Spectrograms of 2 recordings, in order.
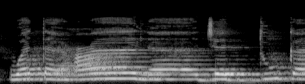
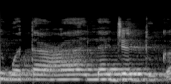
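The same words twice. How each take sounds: First: The ا in تعالی held for two counts; two-beat stretch. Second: تعالی said quickly with the ا after ل cut short; hurried wrong reading of تعالی; wrong short vowel. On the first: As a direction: slowly draw out تعالی before جدک. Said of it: "دو حرکت کھینچ کے پڑھیں گے". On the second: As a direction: clip the ا in تعالی, as the mistake. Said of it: "یہ غلط ادائیگی ہو جائے گی". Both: Shown as a demonstration.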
